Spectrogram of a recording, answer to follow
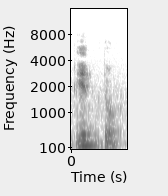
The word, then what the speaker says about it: ভেদ্য: ভেদ্য, এখানে খেয়াল করো এই যে দ দুইবার উচ্চারণ হচ্ছে ভেদ্য, এজন্য কিন্তু আমি এমনটাই লিখেছি, তোমাদেরকেও এভাবেই লিখতে হবে পরীক্ষার সময়।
